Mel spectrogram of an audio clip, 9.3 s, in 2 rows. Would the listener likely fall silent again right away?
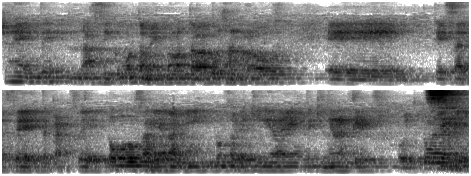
Yes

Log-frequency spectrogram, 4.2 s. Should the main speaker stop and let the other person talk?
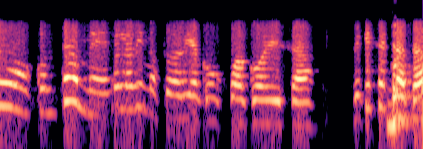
Yes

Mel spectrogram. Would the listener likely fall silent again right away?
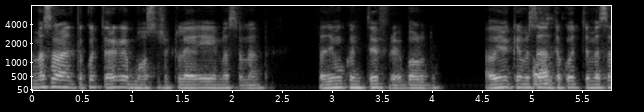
Yes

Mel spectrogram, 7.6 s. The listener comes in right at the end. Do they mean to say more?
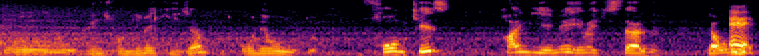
Yes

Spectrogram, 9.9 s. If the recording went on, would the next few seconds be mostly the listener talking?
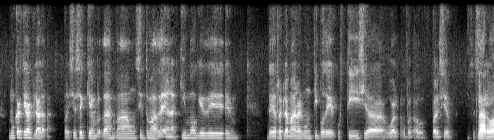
Yes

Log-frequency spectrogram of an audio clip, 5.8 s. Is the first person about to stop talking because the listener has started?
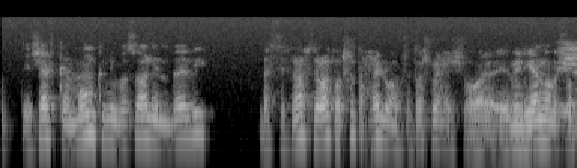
Yes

